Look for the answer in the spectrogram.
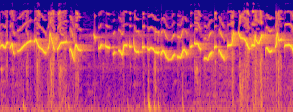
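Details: Pare pare bird singing in ngerol style: a continuous, rapid run of high, wavering whistled notes that twist up and down, with barely any pauses and only faint low background noise.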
